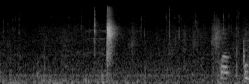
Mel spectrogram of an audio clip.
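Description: A single sharp snap about a second in, with a fainter click just before it, over a quiet background.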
